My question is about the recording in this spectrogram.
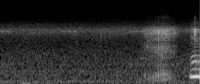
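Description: A man crying: a sobbing, breathy intake of breath about a second and a half in, then the start of a loud wailing "oh" that falls in pitch at the very end.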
